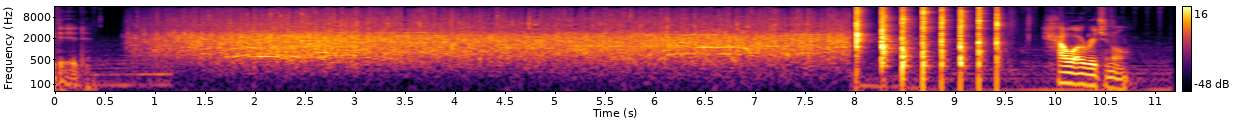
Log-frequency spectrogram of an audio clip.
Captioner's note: clapping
